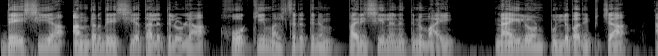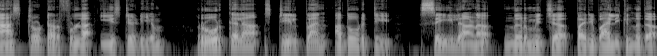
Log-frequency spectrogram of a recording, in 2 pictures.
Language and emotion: Malayalam, neutral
